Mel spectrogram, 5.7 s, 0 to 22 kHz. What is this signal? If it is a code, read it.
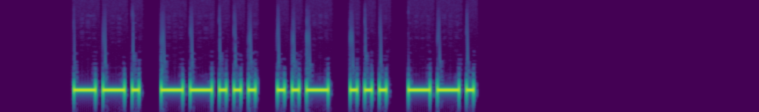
Morse code, heard as a keyed tone, about 22 wpm, 700 Hz. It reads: G7USG
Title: DXCC-100 Call Signs - 5 Characters - 22wpm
